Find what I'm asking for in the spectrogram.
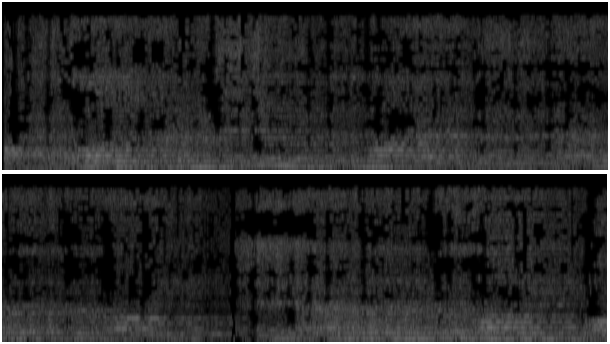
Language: Arabic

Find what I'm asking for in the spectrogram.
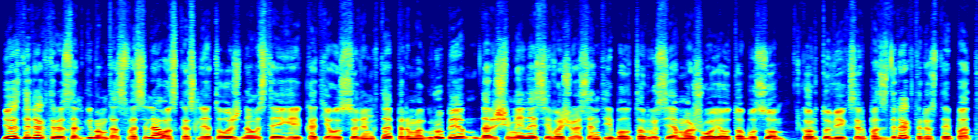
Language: Lithuanian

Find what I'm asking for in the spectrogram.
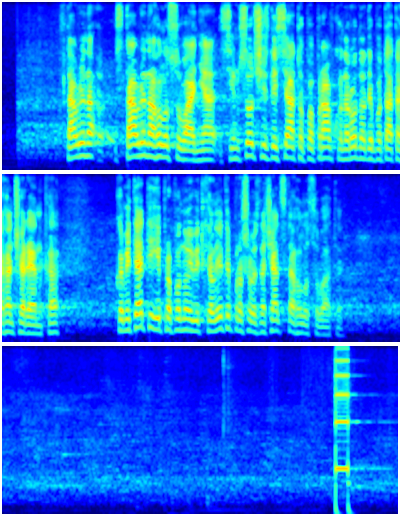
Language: Ukrainian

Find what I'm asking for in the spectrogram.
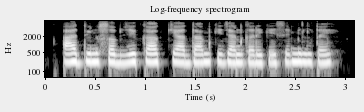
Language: Magahi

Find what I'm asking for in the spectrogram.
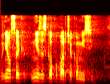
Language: Polish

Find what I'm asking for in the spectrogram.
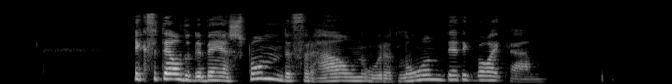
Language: Western Frisian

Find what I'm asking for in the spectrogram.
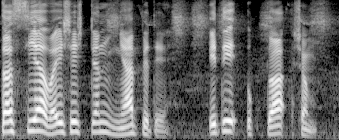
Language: Sanskrit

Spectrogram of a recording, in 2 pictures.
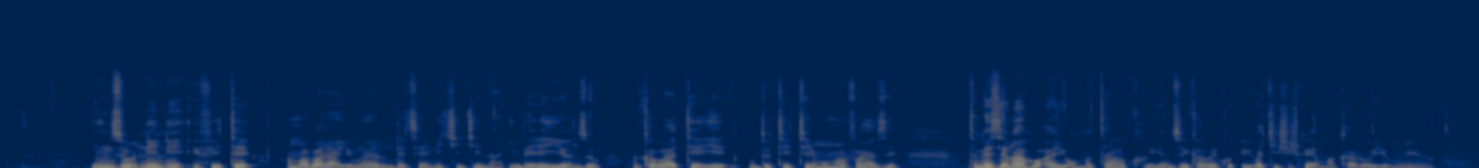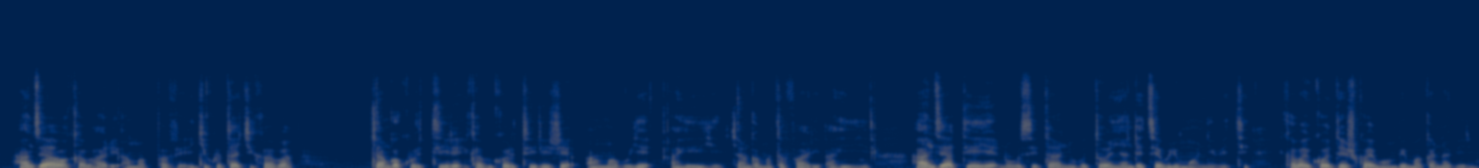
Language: Kinyarwanda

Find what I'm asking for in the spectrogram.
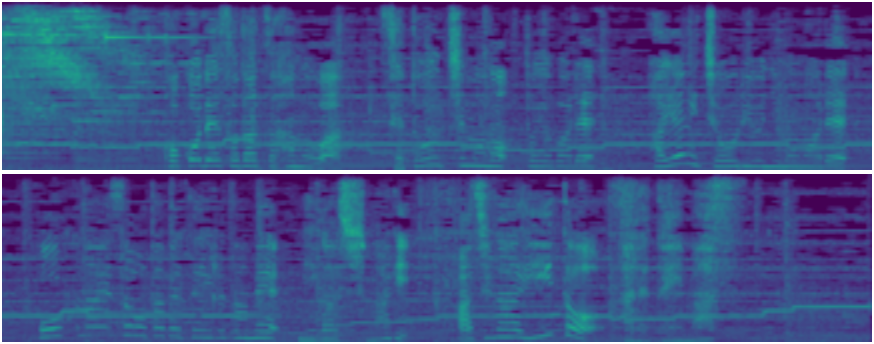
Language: Japanese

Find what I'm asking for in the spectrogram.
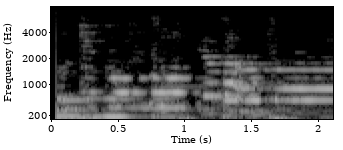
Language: Swahili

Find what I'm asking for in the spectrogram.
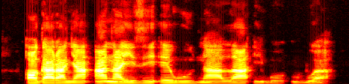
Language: Igbo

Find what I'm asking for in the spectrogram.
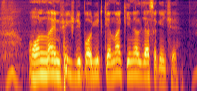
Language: Maithili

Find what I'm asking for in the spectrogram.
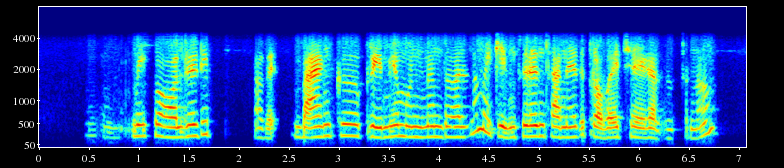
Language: Telugu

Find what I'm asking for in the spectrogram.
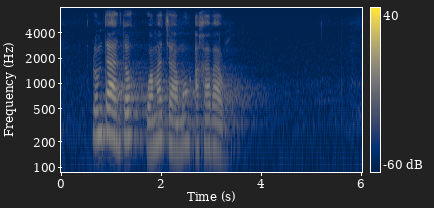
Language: South Ndebele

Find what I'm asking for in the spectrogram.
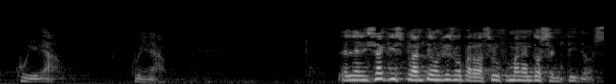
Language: Spanish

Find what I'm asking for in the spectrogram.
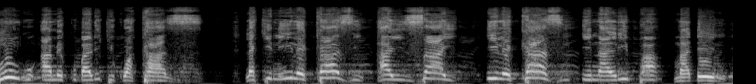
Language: Swahili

